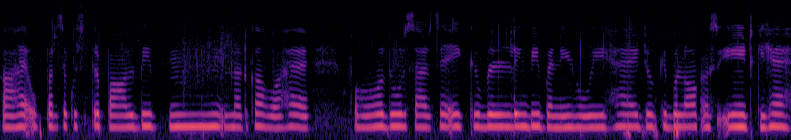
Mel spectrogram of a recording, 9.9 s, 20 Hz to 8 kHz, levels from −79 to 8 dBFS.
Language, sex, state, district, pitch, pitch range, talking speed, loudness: Hindi, female, Andhra Pradesh, Chittoor, 220 Hz, 210-220 Hz, 145 wpm, -33 LUFS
